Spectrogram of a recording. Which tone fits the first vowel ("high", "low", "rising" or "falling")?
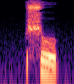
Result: low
